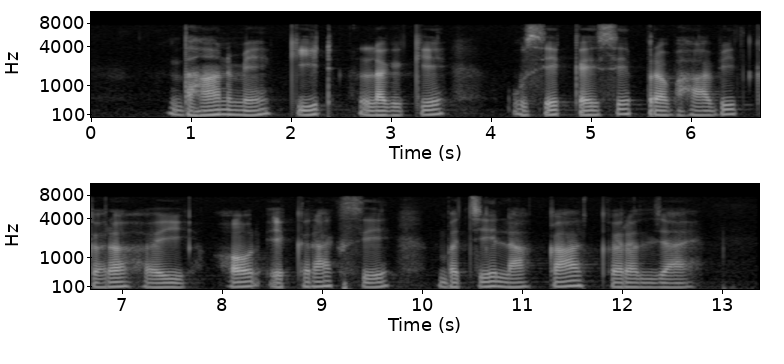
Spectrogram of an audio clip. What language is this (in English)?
Magahi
